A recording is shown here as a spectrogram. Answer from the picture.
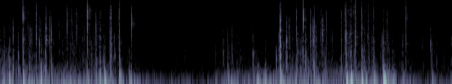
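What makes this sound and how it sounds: Gloved fingers grip and squeeze a clear, inflated plastic air-cushion packaging strip with hollow cells, producing sharp, bright crinkles and crackles over dull low thumps. The crinkling comes in two busy bursts separated by a quieter lull of about a second, and each snap dies away almost instantly.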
